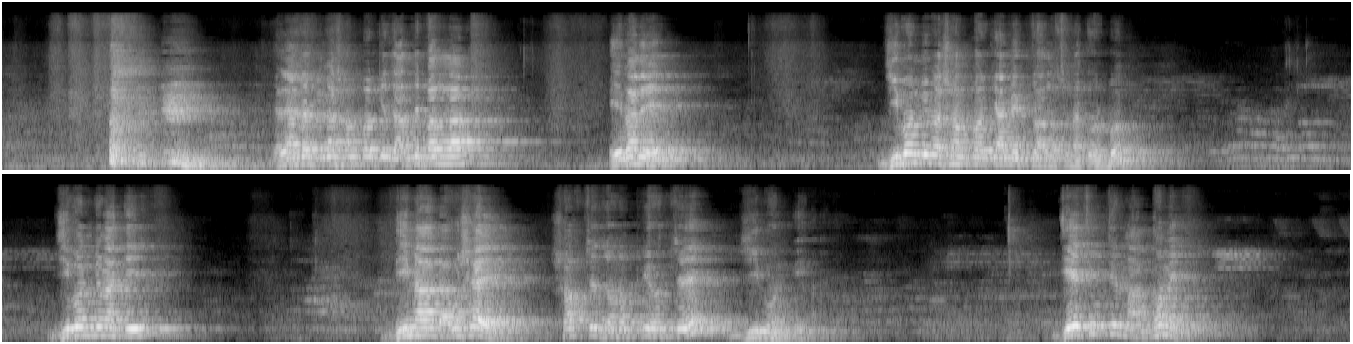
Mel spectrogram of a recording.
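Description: An elderly man speaks clearly in bursts, close to a microphone, with short pauses.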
